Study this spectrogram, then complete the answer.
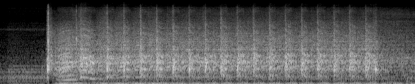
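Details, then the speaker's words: Ford Escort RS Cosworth hot after cutting out: 12 volts still reach coil and injectors, but even cranking beats about three a second never catch; warm no-start. "right so we're still getting 12 VTS to the coil and we're getting 12 volts to the injectors even low I'm guessing if I try and start it now it won't"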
